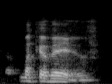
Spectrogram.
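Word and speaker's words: Makavejev: Makaveyev.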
